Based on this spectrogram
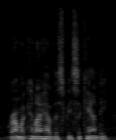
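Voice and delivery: lightly voiced toddler asking nicely; polite little boy asking. Grandson politely asking grandma for candy, soft and quick.

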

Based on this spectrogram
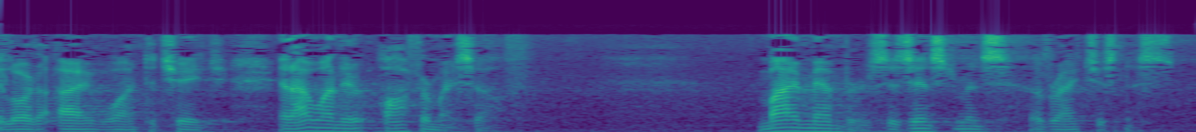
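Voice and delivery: low, soft prayer voice; earnest prayer. Acted. Preacher modelling a prayer to God, soft and low. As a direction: pray it quietly and humbly. Prays aloud in the sermon.

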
